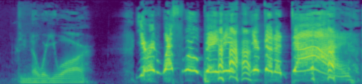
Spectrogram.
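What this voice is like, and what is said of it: Imitates another person's voice. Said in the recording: “That was a surprisingly good Axl Rose impression.”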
